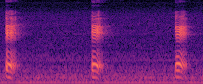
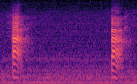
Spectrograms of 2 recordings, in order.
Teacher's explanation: my lips are short not super tight not round versus the second sound which is ah ah my mouth is open right not lip my lips are not round like right but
